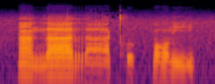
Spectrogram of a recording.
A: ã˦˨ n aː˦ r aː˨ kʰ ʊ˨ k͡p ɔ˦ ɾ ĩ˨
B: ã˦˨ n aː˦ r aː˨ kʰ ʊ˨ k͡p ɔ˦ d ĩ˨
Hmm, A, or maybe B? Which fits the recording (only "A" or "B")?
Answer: A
